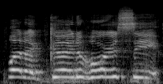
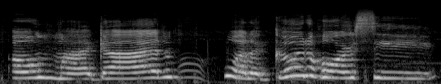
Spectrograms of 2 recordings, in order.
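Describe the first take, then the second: First: Said in the usual way. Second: Slow, drawn-out praise of what a good horsey; slow lovestruck praise; doting coo. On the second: Real, not acted. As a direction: gush over the horse like a pet. Cooing at new horse.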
